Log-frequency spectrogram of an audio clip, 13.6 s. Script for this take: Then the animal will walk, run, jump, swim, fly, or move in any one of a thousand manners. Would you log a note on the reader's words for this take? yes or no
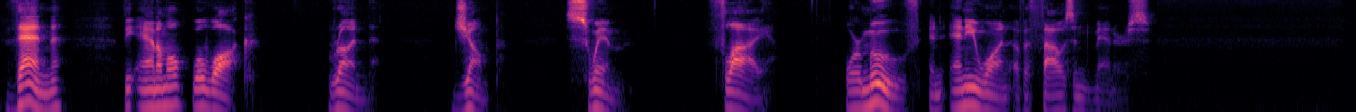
no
